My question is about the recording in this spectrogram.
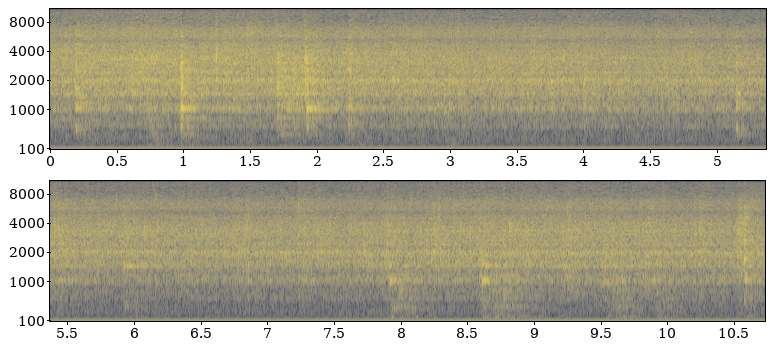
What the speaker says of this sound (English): give it one more stir, I guess, before I add the peppers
